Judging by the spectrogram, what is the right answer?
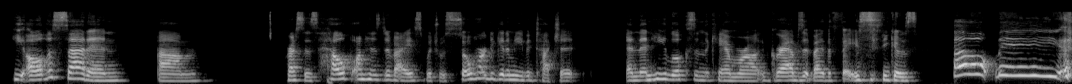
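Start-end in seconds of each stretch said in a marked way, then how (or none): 9.5-10.6 very high-pitched, loud little squeaky voice. Retelling how he grabbed the camera and called out, high-pitched voice. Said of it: "in this high-pitched voice".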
